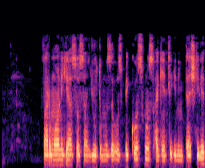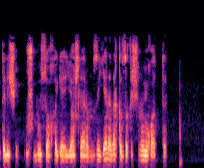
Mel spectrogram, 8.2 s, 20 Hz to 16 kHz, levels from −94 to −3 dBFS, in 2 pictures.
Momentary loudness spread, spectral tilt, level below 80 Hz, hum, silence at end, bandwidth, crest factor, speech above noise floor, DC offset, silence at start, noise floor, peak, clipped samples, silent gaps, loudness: 5 LU; -4.5 dB/octave; -60 dBFS; none; 0.45 s; 7.6 kHz; 16 dB; 47 dB; under 0.1%; 0.85 s; -65 dBFS; -2 dBFS; under 0.1%; none; -18 LUFS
